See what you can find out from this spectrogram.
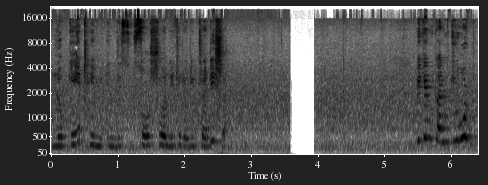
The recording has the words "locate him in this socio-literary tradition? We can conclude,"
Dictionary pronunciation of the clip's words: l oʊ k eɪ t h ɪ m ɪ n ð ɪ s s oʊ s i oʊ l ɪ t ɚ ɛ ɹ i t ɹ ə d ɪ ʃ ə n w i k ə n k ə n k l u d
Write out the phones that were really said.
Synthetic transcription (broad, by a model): l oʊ k eɪ t h ɪ m ɪ n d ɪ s s oʊ ʃ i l l ɪ t ɚ ɛ ɹ i t ɹ ə d ɪ ʃ ə n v i k ə n k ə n k l u d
